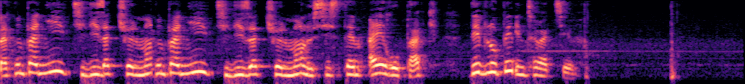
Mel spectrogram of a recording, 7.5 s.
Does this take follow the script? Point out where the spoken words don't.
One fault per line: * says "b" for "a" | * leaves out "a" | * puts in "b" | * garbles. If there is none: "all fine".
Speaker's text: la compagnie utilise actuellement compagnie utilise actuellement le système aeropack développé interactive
all fine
